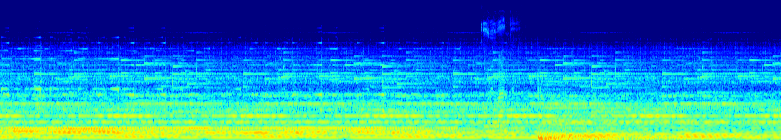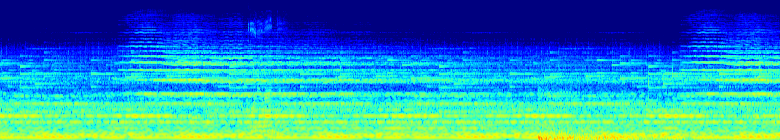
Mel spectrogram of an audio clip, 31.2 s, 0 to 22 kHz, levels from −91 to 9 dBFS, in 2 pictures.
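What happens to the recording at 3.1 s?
Nothing goes wrong at 3.1 s; the audio plays through that moment intact, with no dropout, click or distortion.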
